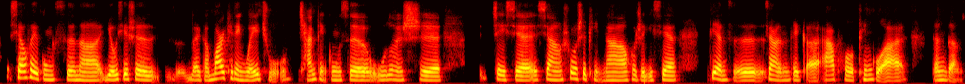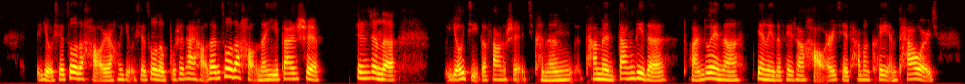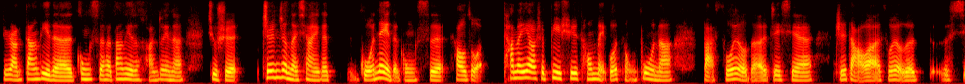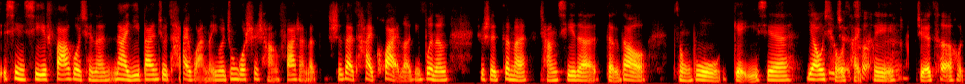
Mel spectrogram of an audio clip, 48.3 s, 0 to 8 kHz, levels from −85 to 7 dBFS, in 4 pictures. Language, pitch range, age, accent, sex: Chinese, 155-195 Hz, 30-49, native, female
